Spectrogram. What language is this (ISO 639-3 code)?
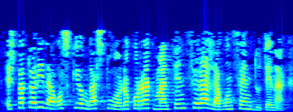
eus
